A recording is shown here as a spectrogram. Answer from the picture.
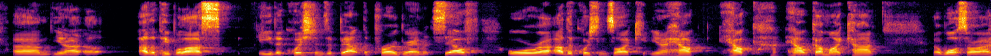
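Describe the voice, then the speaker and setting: With long, frequent pauses, a man speaks at a fairly high pitch in a flat monotone. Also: moderate pace. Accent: New Zealand. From New Zealand. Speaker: webinar presenter. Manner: frequent filler words, hesitant.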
